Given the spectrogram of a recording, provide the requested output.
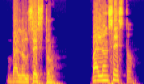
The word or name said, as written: baloncesto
